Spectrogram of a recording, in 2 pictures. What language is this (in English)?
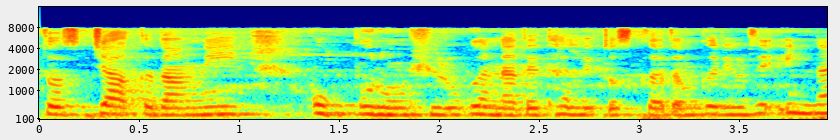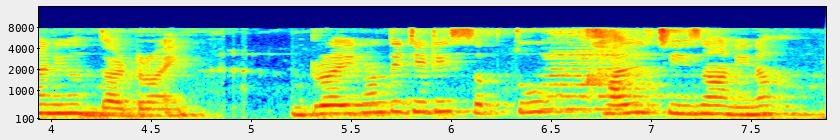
Dogri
